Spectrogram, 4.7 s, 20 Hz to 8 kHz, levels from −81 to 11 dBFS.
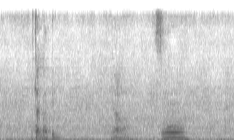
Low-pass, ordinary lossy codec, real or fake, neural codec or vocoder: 7.2 kHz; none; fake; codec, 44.1 kHz, 3.4 kbps, Pupu-Codec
